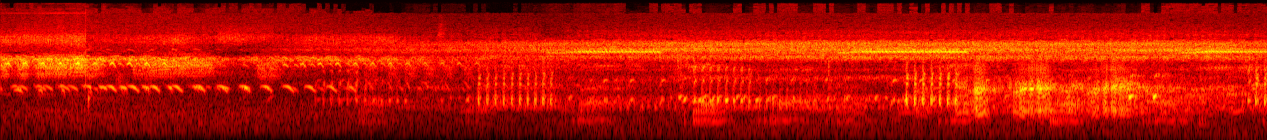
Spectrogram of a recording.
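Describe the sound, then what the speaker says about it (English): Tiny brightly coloured poisonous frogs call from bromeliad- and moss-covered rainforest treetops, a dense chorus of rapid high trills and chirps with insects buzzing beneath. "Tiny frogs swarm over this mass of vegetation."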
